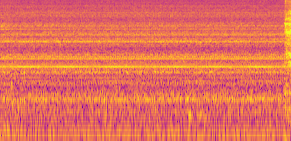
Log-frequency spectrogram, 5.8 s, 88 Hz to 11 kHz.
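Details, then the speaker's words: Dell XPS 8930 desktop in its original configuration, before the fan-noise fix: a constant airy rush with a faint steady whine that never eases off, sounding like a jet engine all the time; loud cooling fan noise. "so if you have bought an evening 30 and it sounds like a jet engine all the time"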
